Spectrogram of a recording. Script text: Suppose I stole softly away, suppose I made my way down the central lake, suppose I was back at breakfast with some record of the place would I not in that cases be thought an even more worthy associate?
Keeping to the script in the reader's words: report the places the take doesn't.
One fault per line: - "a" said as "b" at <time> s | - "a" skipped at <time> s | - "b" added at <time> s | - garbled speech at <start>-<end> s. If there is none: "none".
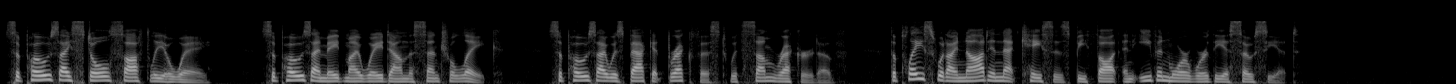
none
